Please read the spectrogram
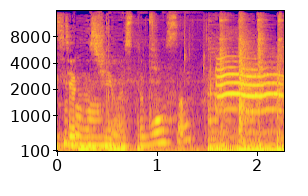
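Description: Brief voices in the studio, then about a second and a half in a TV channel ident jingle cuts in: loud music with a steady bass note and a bright held chord.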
